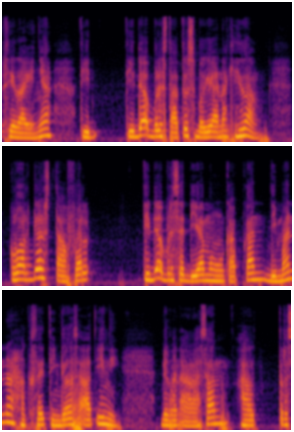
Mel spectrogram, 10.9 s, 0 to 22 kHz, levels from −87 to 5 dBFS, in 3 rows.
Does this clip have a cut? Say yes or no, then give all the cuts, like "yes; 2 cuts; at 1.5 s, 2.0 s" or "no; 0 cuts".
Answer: no; 0 cuts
